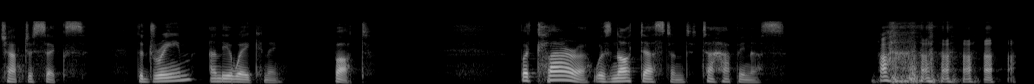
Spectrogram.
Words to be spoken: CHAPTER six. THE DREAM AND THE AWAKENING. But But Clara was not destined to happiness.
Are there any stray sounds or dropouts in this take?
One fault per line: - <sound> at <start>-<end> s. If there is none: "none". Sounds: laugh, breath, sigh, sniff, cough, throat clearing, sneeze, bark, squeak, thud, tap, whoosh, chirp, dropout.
- laugh at 8.7-10.2 s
